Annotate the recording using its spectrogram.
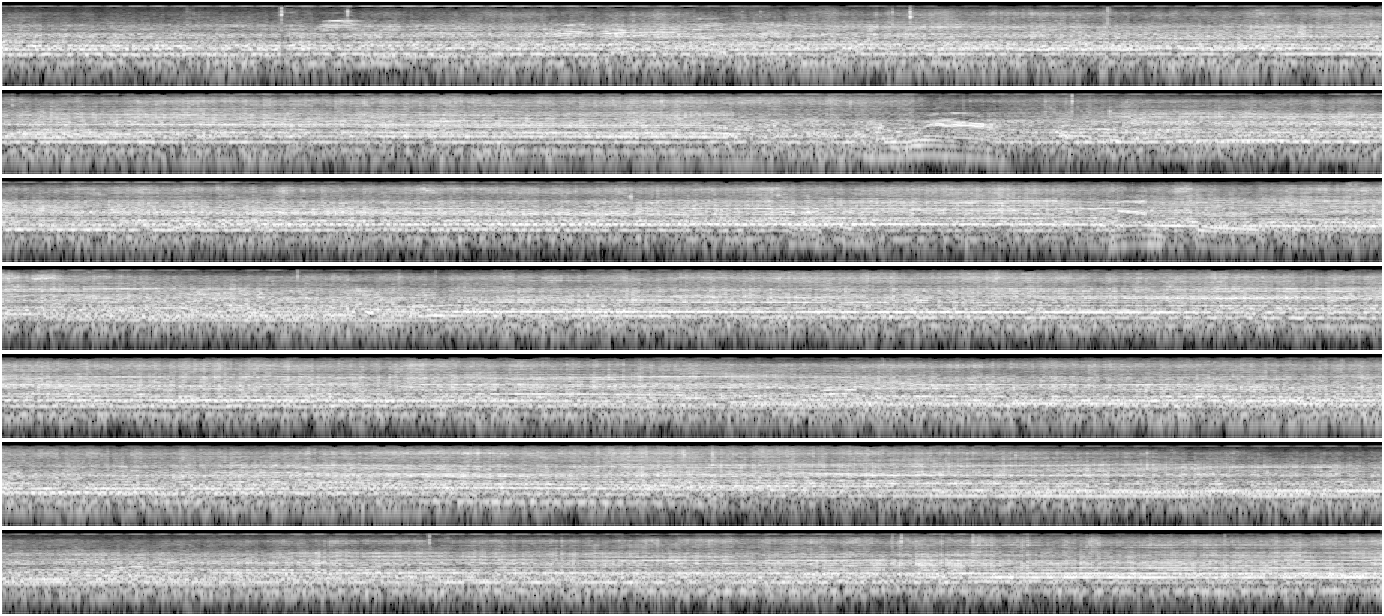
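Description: Outboard motors of several small racing hydroplanes running at full throttle, a steady mix of high engine whines at once. The pitches dip about a quarter of the way in and slide downward again around two-thirds through as boats pass.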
